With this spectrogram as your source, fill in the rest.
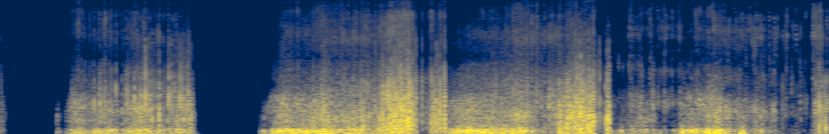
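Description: A round purple foam microphone windscreen is scratched with a single nail, then with long nails from both hands around its sides. It makes a dense, muffled, low-heavy scratching rumble: a short burst, a brief silence, then a longer stretch of continuous scraping that swells and dips.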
